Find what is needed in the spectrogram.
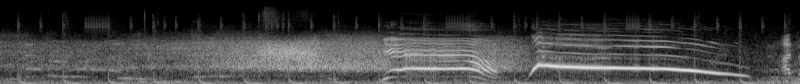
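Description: Stadium crowd cheering that swells, then an amplified announcer's voice drawing out a name in two long held calls over the crowd, the second falling away at its end.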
